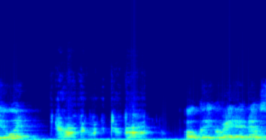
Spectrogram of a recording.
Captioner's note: distorted voice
